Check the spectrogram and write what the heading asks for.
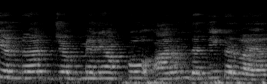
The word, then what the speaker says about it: अरुंधति: किया, मैंने स्पेल किया अरुदंती, लेकिन इनके जो नाम का स्पेल है वो है अरुंधति, और मैंने स्पेल किया अरुदंती। ठीक है जी, तो ये मेरी मिस्टेक थी। तो अरुंधति इनके नाम का करेक्ट प्रोनाउंसिएशन है, और जो मैंने बोला वीडियो के अंदर अरुदंती, ये करेक्ट नहीं है।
